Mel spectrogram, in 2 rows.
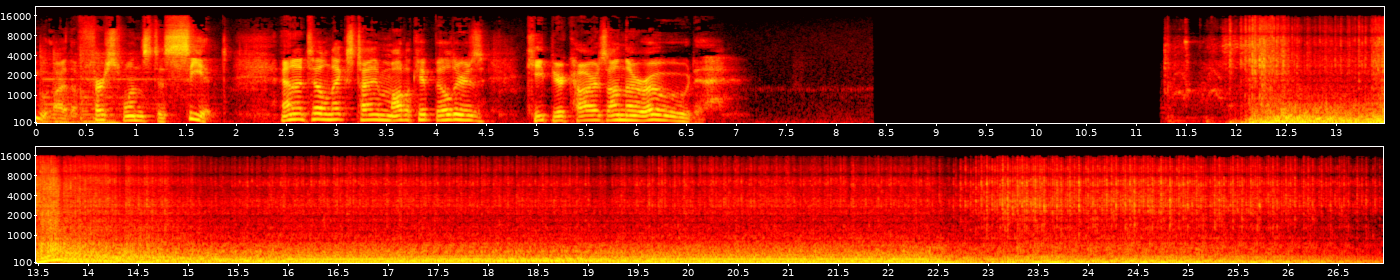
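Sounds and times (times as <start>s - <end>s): car engine revving and idling: 12.1s - 26.9s.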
